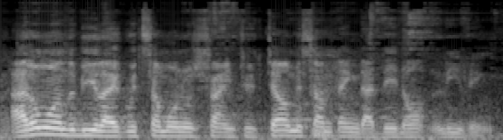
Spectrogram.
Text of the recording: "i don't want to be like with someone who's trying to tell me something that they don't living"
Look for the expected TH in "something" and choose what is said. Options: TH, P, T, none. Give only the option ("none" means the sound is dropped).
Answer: TH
